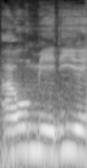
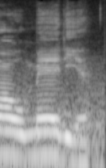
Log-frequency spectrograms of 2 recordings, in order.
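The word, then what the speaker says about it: Almería: lá pra cidade de almeria Olha só vocês viram que tem assento ali em almeria por isso que eu sabia que o nome dessa cidade era almeria e não Alméria saia agora porque tem esse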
